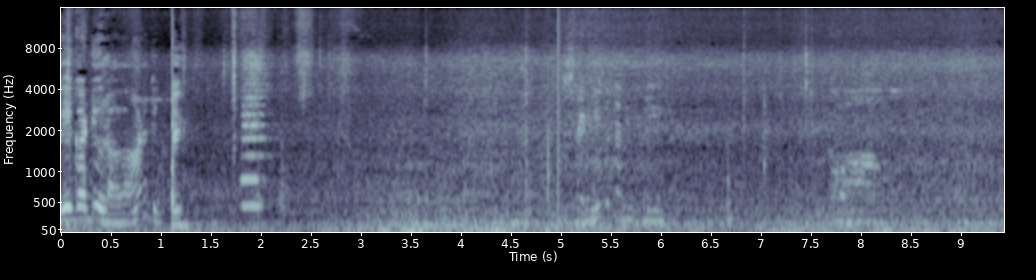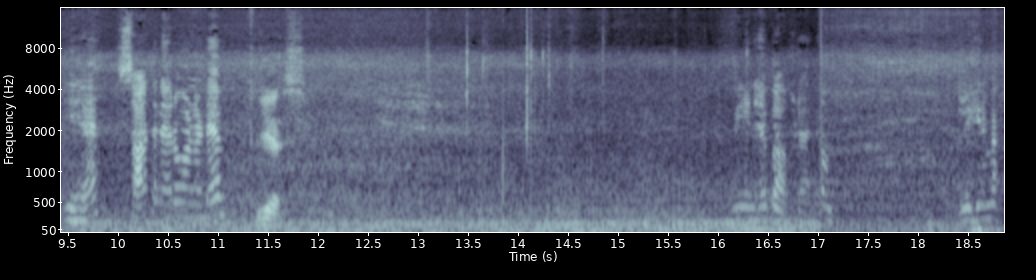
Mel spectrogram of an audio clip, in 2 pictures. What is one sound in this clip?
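A car rumbles steadily along a road.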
